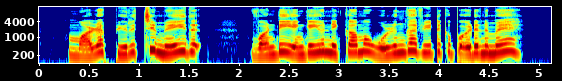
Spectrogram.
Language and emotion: Tamil, fearful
